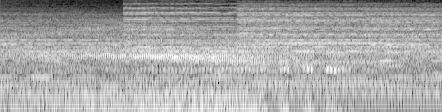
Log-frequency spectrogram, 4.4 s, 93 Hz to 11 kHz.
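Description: Electronic synthesizer music in a microtonal tuning (12 notes of 91-EDO), played on a virtual CZ synthesizer: layered sustained tones that swell louder in the middle with a heavy deep bass, which drops away near the end.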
